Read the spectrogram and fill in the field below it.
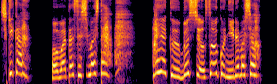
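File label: operation over, Japanese; GF Alarm; Carcano1891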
